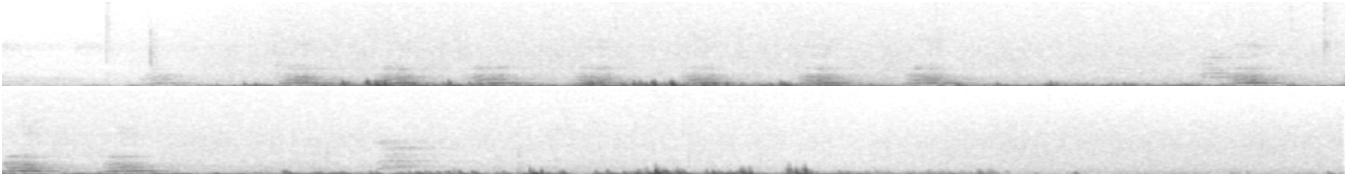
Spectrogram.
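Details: Bhote Kukur, the Tibetan Mastiff, kept at a kennel in Okhaldhunga, Nepal, barking in a steady run of evenly spaced barks, then a second short burst, over heavy low rumbling and rustling handling noise.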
